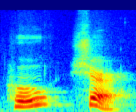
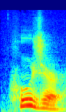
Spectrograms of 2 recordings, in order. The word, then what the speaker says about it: Hoosier: Indiana called Hoosier Hoosier how do you say this word whoo sure Hoosier Hoosier together Hoosier and what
